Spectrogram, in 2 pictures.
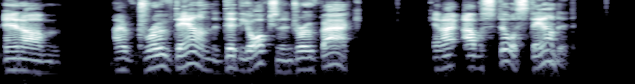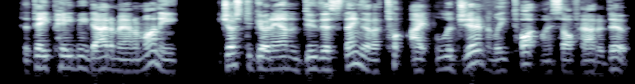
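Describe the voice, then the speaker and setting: A man's voice: medium pitch, lively intonation, moderate pace, sharp tone. A man who works as a charity auctioneer, telling his story in a casual interview with earnest emphasis and repeats.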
